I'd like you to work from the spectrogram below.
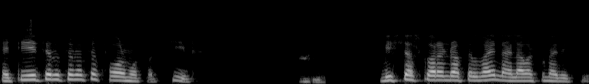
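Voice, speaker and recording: A man teaching an IELTS class live online, lively and teasing, mixing English terms into casual speech. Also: high voice, a little fast, no echo. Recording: tinny phone-like online call, dry.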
